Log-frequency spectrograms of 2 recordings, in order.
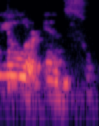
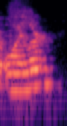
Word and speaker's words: Euler: his name was leonard euler and his name is spelled e-u-l-e-r and it is not euler you will definitely expose your ignorance if you pronounce his name mueller and he's a swiss guy and it's pronounced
